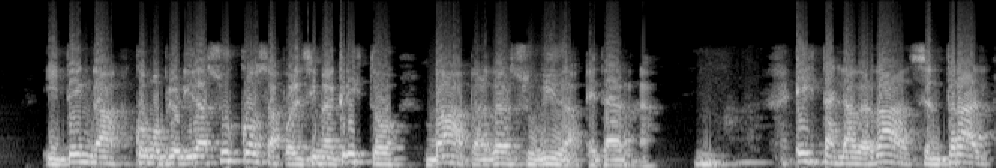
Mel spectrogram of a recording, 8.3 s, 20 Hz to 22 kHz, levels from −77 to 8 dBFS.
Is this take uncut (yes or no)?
yes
